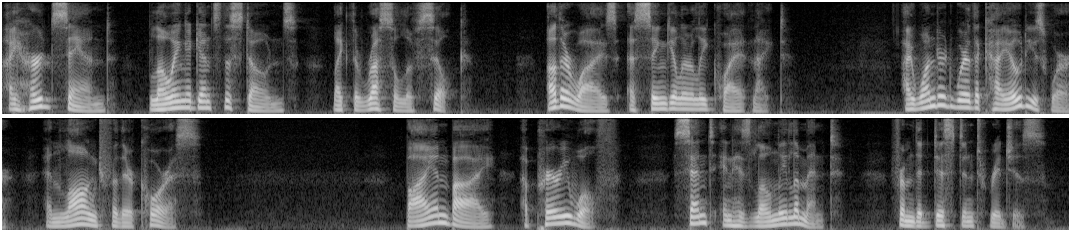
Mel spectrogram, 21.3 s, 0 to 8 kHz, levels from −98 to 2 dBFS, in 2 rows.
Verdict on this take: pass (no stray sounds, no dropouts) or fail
pass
